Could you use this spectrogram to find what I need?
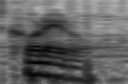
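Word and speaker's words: kōrero: That's korero.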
